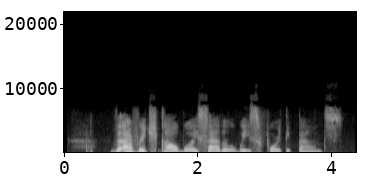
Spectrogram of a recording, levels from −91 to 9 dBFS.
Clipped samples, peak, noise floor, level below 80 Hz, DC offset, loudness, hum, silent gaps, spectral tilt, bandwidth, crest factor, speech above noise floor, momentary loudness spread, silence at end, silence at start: under 0.1%; -2 dBFS; -46 dBFS; -66 dBFS; under 0.1%; -23 LUFS; none; none; -5 dB/octave; 7.6 kHz; 22 dB; 23 dB; 15 LU; 0.25 s; 0.4 s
